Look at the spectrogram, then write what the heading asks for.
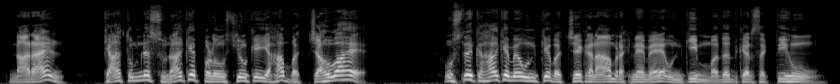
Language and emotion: Urdu, happy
